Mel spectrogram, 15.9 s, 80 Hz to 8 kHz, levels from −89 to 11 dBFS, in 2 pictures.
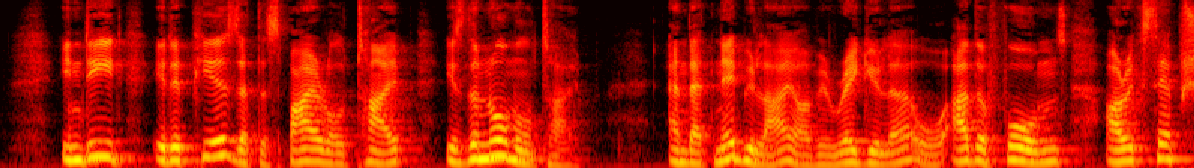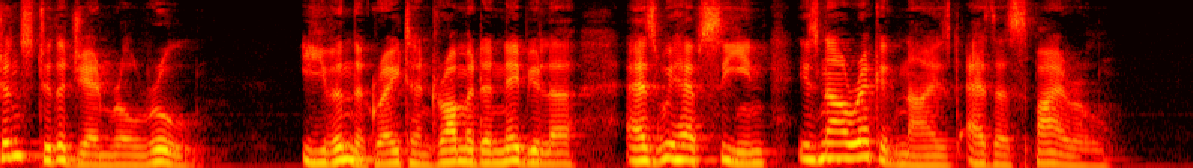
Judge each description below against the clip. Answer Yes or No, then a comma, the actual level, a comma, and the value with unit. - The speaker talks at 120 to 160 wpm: Yes, average, 150 wpm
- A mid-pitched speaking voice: Yes, medium, 160 Hz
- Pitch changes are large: No, average, 4.5 semitones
